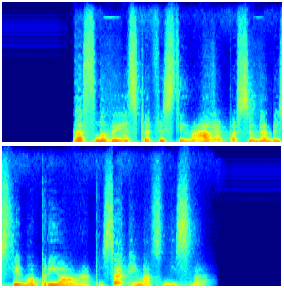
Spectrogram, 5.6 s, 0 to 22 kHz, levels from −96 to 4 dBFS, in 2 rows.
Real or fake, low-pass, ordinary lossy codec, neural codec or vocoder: fake; none; none; codec, 44.1 kHz, 0.9 kbps, DAC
